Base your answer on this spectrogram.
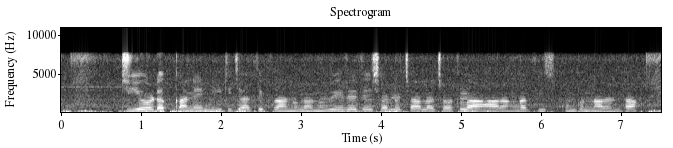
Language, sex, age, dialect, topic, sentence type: Telugu, female, 18-24, Central/Coastal, agriculture, statement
